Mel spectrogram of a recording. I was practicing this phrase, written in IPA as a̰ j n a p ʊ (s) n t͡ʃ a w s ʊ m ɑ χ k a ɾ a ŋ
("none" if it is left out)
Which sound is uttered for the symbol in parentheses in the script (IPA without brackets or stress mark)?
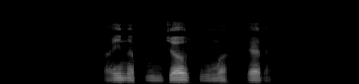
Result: none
